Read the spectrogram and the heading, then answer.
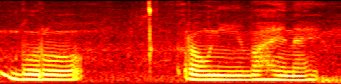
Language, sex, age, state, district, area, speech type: Bodo, male, 18-30, Assam, Udalguri, urban, spontaneous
